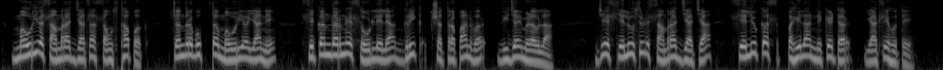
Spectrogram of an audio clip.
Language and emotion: Marathi, neutral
